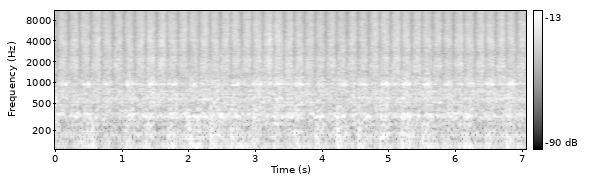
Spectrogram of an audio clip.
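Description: A ukulele part is sanded by hand with sandpaper in quick, even back-and-forth strokes, a rhythmic rasping scrub of roughly three strokes per second, close and steady throughout with no talking.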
